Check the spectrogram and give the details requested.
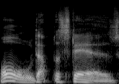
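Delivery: ordinary delivery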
